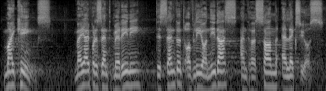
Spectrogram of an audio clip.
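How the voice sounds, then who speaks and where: A man's voice: medium pitch, measured pace, bright, forceful tone. A man acting a loyal, diplomatic Spartan soldier in a video game, earnest and respectful. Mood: respectful, pleading.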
